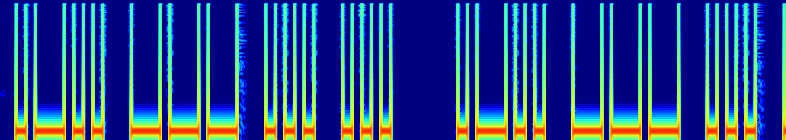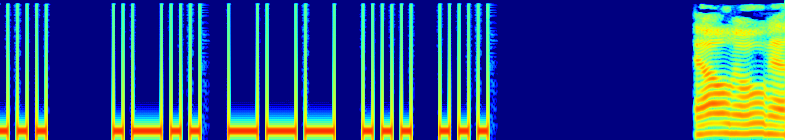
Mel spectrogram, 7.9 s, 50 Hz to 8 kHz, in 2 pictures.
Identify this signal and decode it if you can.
Morse code, heard as a keyed tone, about 25 wpm, 250 Hz. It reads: LOSS LOSS LOSS
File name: morse / morse-training-25WPM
